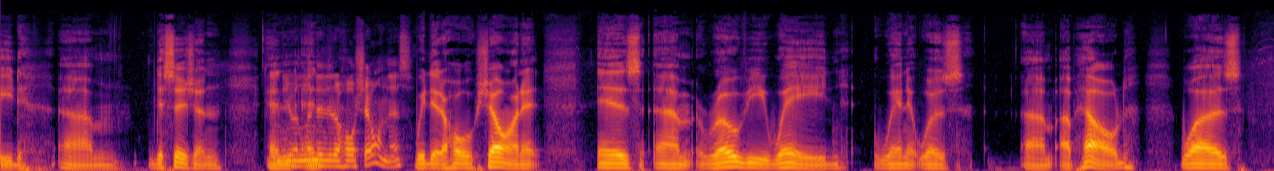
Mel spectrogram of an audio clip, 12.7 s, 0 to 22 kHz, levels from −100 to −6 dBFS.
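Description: Nothing goes wrong anywhere in this recording, as there's not a single technical fault to point to at any moment.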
